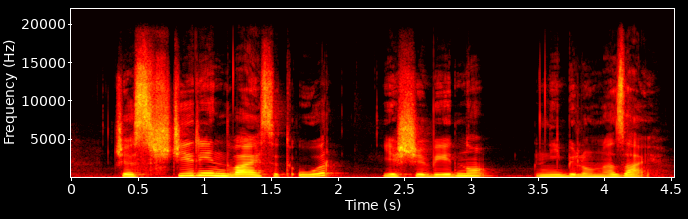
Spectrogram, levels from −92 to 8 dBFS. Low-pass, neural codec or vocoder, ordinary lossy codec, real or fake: 19.8 kHz; none; none; real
